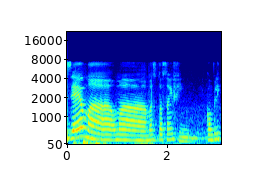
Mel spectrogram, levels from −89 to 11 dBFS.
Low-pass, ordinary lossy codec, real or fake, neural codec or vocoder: 7.2 kHz; none; real; none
